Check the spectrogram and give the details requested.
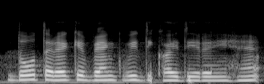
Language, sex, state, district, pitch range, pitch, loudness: Hindi, male, Uttar Pradesh, Shamli, 185-200 Hz, 195 Hz, -15 LUFS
